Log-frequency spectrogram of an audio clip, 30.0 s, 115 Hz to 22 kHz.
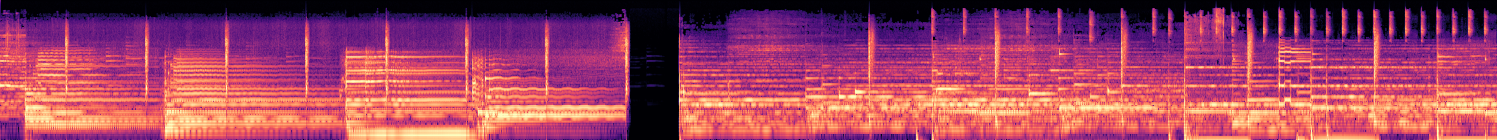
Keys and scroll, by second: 13.1 6, 13.3 Return.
